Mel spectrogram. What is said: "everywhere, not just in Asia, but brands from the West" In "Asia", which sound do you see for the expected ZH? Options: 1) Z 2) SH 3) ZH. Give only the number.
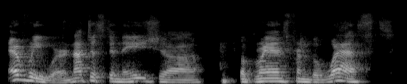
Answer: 3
